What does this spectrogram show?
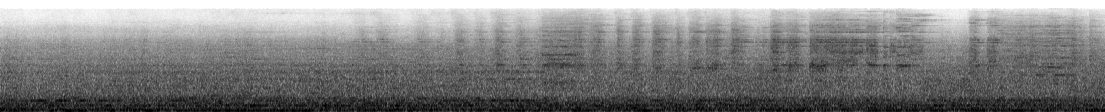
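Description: Double-stack intermodal freight train rolling past: a steady low drone with the rumble of its wheels on the rails. From about eight to fourteen seconds in, high-pitched metallic squealing and rattling from the wheels rises over it.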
